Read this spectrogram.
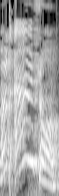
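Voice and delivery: high-pitched mock exasperation; exasperated colleague. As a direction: imitate a coworker demanding to know, laughing. Colleague demands an answer, acted out.

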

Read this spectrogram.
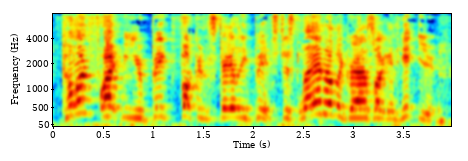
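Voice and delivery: frustrated yelling. Retold or imitated. Player retells shouting at a Skyrim dragon, mock yell. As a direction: vent at a dragon that won't land. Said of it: "I'm like".

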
